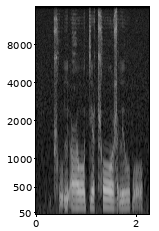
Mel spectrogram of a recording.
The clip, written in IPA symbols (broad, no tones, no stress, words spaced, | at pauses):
ʈ͡ʂʰṵ lʲo̰ʕoːtʲəː ʈ͡ʂʰoːʐə̰lʲuːɓo̰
